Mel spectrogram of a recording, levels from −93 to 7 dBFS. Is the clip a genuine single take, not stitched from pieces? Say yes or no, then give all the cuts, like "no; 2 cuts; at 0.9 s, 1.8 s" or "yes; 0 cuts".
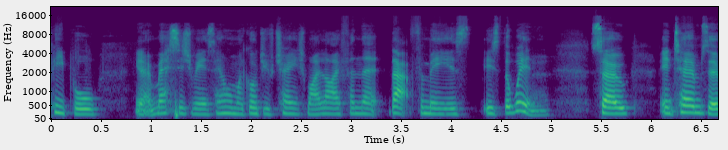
yes; 0 cuts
